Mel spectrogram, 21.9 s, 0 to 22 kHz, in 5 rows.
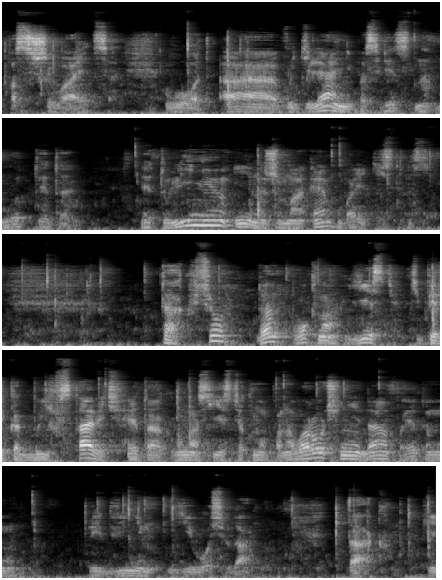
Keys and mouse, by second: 0.1 shift+middle click, 0.6 Tab, 1.4 Tab, 2.3 shift+z, 4.1-5.7 drag, 7.1 m, 8.3 Tab, 8.6 middle click, 9.4 shift+z, 9.7-10.2 middle drag, 10.7 middle drag, 11.6-11.9 middle drag, 12.4-13.6 middle drag, 14.1 right click, 14.9 Delete, 15.8 right click, 16.2 middle click, 16.9-17.9 drag, 18.4 middle click, 19.0 shift+middle click, 19.6-20.5 middle drag, 20.9 KP_1, 21.5 KP_3.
